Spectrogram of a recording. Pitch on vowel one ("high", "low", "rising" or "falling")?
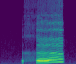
rising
